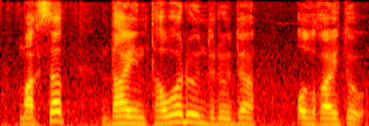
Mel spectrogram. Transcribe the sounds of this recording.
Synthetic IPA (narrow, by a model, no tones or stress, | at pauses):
mɑqsɑt̪̚d̪ɑjənt̪ʰɑwɑɾwɵnd̪ɪɾud̪ɪ | ʊlˠʁɑjt̪u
